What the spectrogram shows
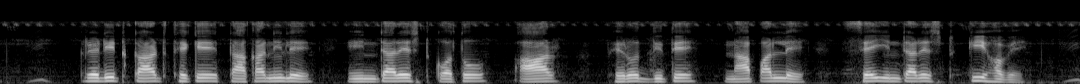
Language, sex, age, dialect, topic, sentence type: Bengali, male, 36-40, Standard Colloquial, banking, question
